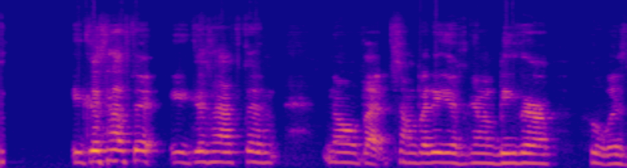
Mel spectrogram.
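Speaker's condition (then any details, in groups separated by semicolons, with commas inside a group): Cerebral palsy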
